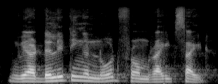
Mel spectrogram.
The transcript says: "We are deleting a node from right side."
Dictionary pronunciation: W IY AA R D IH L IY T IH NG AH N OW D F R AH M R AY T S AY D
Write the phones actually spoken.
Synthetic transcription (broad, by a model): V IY AA R D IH L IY T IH NG AH N OW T F R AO M R AY T S AY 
